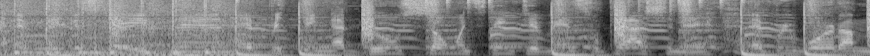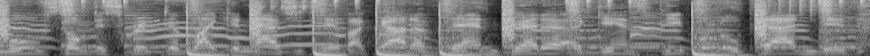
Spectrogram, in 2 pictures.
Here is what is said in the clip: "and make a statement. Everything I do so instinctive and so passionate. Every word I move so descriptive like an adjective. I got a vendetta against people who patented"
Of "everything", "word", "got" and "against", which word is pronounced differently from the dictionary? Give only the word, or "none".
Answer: none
